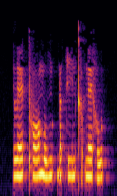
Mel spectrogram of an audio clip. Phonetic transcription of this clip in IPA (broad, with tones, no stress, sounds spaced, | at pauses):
l ɛː˨˥ k̚ pʰ ɔː˨˥ m o˨˧ w ŋ ʊ˥ k̚ j ɐ˨˥ t̚ h iː˨˧ n kʰ ɐ˨˥ p̚ ŋ ɛː˧ h o˨˥ w ʊ˨˥ k̚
